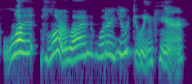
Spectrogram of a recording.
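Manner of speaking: startled, high-pitched acted surprise; surprised. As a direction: jump up high on the what, taken aback. Student startled by friend walking in.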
